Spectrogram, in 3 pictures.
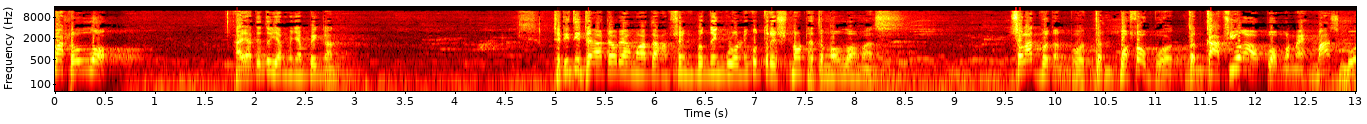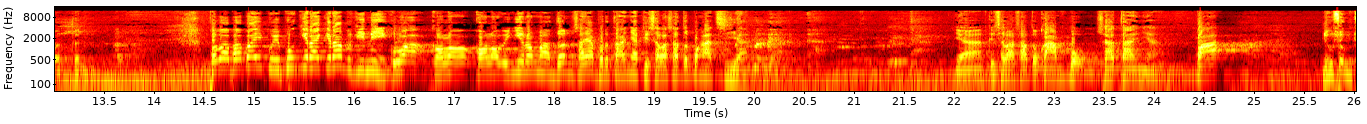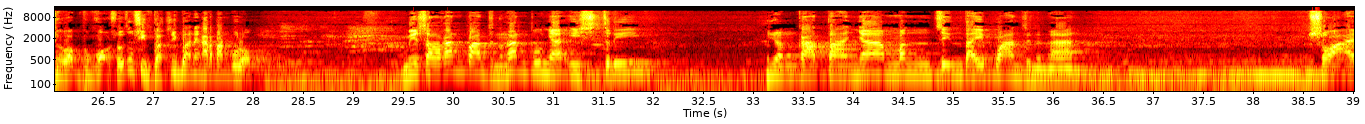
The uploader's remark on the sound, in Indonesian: Di Masjid At Tahkim rutin pada hari Jumat selepas sholat magrib sampai dengan isya. Diselenggarakan oleh FKAM Yogyakarta.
